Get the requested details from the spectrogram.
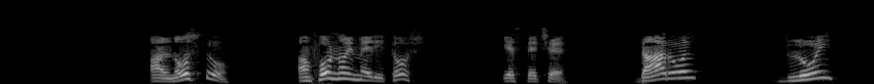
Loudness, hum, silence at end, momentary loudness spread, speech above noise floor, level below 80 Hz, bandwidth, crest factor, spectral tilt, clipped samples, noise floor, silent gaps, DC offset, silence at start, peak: -31 LUFS; none; 0.4 s; 15 LU; over 59 dB; -78 dBFS; 5.6 kHz; 22 dB; -2.5 dB/octave; under 0.1%; under -90 dBFS; none; under 0.1%; 1.5 s; -12 dBFS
